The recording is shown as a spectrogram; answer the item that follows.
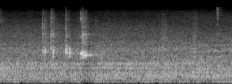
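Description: A few brief clicks about half a second to a second in, a utensil working in a jar of chocolate sauce, over a steady room hum.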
